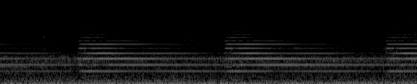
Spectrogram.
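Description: A bell struck three times at even intervals of about a second and a half, each stroke ringing on in a steady tone.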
